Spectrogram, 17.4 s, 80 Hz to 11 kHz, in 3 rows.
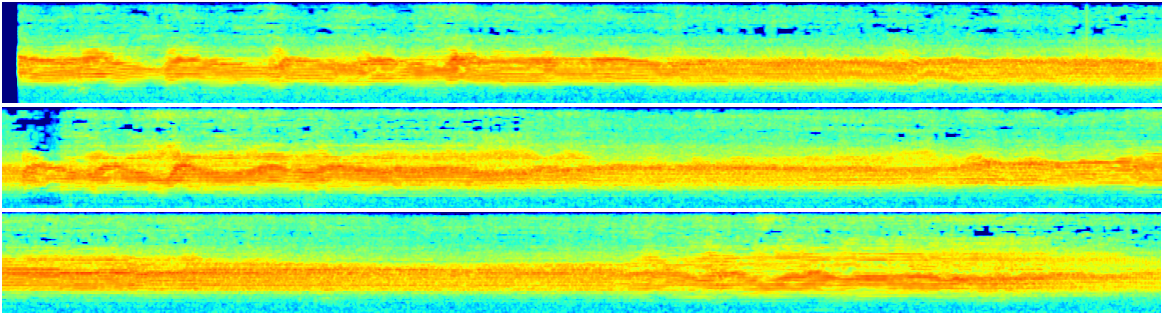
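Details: Cicadas sing a shrill, unbroken buzzing drone holding steady at a high pitch in a church garden in South Korea, summer, 28 July 2020.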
